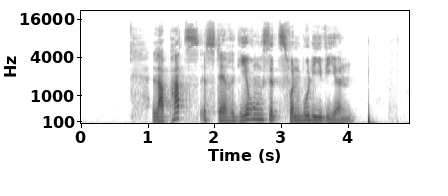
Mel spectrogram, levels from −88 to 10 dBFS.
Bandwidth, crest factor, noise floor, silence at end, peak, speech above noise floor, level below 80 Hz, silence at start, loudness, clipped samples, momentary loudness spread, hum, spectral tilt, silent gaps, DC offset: 14.5 kHz; 24 dB; -77 dBFS; 0.55 s; -6 dBFS; 50 dB; -46 dBFS; 0.95 s; -28 LUFS; under 0.1%; 10 LU; none; -4 dB/octave; none; under 0.1%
